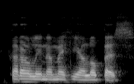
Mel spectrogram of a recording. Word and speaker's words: Carolina Lopez: the chat and uh carolina lopez i hope i'm not mispronouncing your name too badly would you like to ask your question yourself you did pronounce it correctly yuhu thank you um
